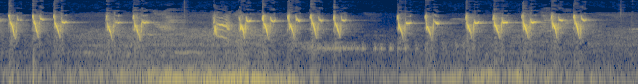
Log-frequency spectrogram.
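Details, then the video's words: Bar-winged Prinia (ciblek) lure song: fast series of sharp, high, down-slurred chips in three bursts, roughly three to four notes per second, with a faint low rumble underneath. "Suwara Burung Ciblek || Ciblek bird lures, the sound of the gacor immediately picks up"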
